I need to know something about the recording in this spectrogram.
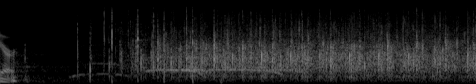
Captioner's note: audience applauding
